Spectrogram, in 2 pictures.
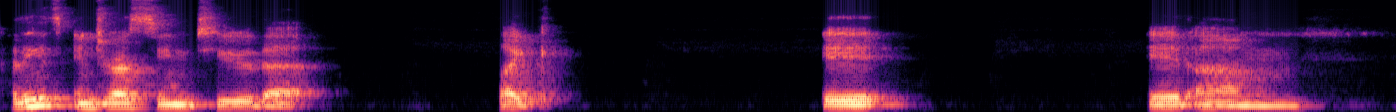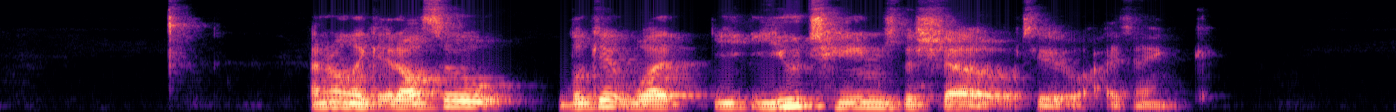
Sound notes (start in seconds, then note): none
